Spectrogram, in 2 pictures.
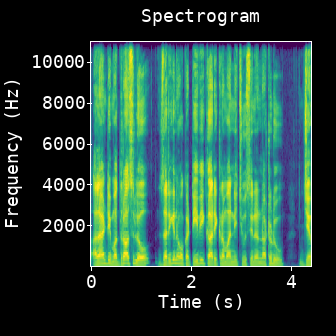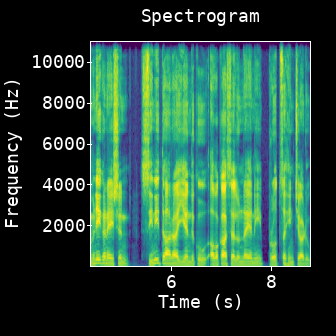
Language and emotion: Telugu, neutral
